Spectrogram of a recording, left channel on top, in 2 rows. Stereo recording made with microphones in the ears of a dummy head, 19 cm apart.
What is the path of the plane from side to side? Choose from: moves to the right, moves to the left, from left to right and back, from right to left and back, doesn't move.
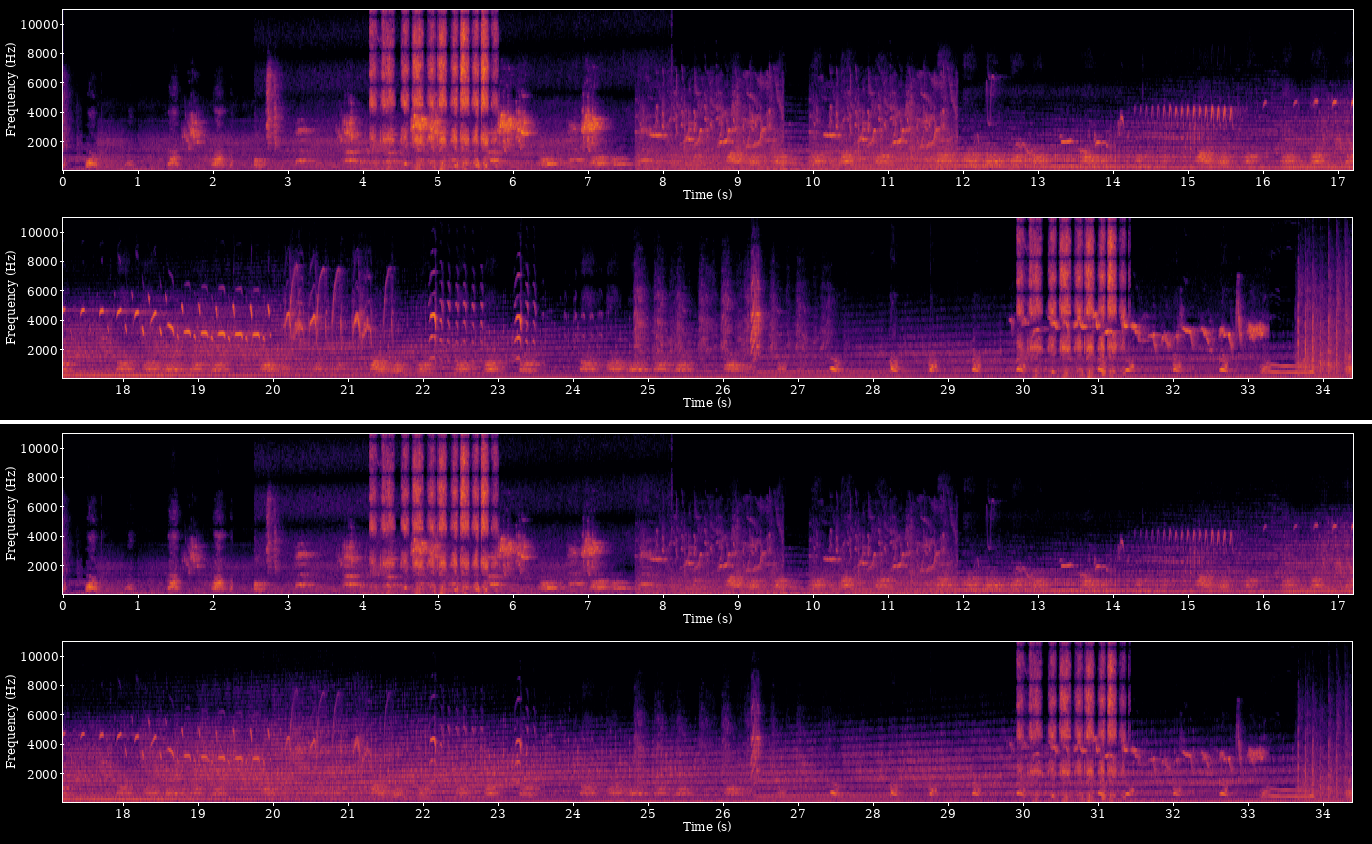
moves to the right.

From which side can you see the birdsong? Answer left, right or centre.
left.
